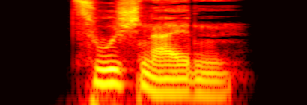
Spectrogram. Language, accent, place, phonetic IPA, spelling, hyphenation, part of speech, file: German, Germany, Berlin, [ˈt͡suːˌʃnaɪ̯dn̩], zuschneiden, zu‧schnei‧den, verb, De-zuschneiden.ogg
- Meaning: 1. to tailor, to cut (dress, suit) 2. to tailor, to adjust, to customize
